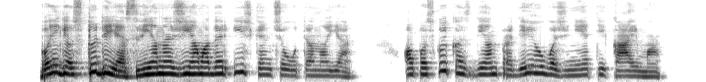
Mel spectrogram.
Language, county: Lithuanian, Kaunas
